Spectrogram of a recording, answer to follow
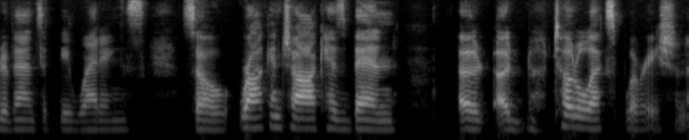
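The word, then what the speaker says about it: Rockin Chalk: all that yeah sure rock and chalk and now I have to spell it because it sounds like a shock but it's like a chalkboard rockin ro ckin ch ALK dot-com and you can just you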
